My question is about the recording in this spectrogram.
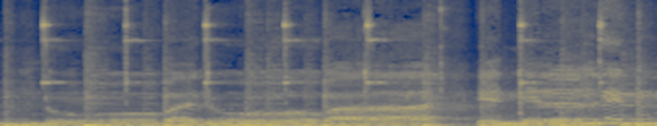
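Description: Women's chorus singing a Thiruvathirakali song in Carnatic style, with idakka hourglass-drum strikes keeping a steady rhythm. The singing dips briefly about four and a half seconds in, then resumes.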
